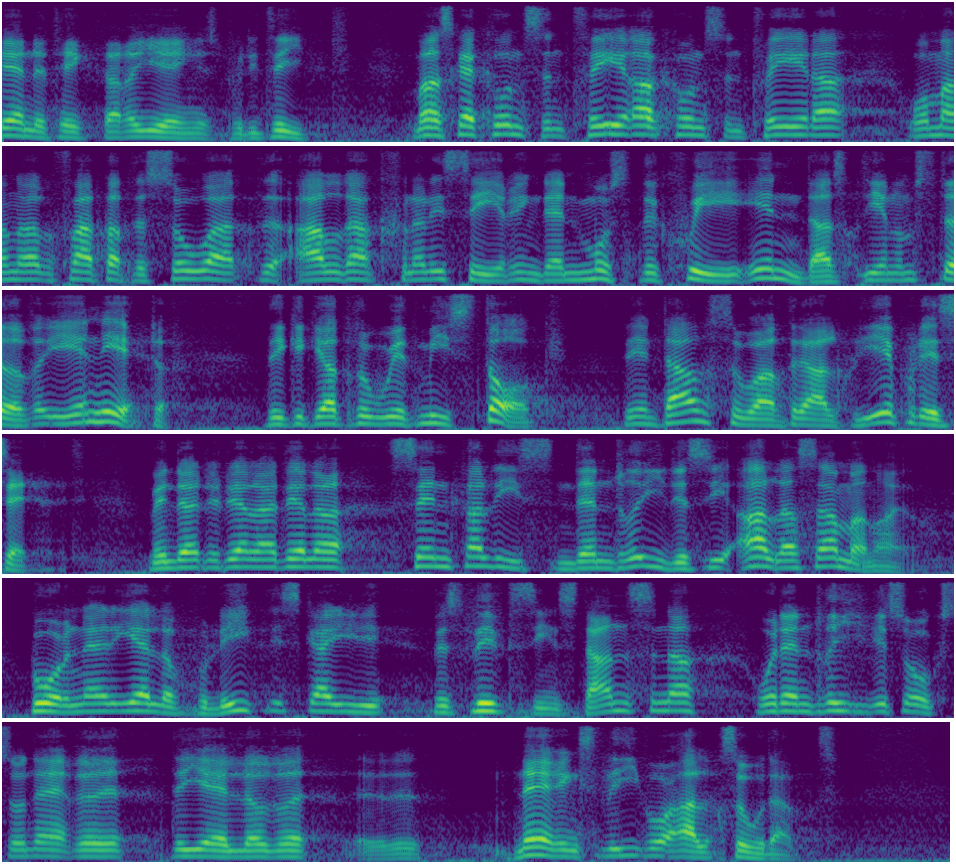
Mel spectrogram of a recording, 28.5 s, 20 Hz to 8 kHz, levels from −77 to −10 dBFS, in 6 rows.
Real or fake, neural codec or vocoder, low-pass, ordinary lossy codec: fake; codec, 16 kHz in and 24 kHz out, 0.9 kbps, LongCat-Audio-Codec, four codebook decoder; 7.2 kHz; none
